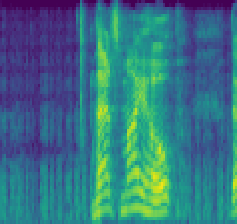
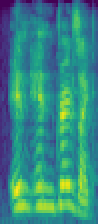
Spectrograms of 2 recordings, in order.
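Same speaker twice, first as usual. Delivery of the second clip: ordinary talk, nothing marked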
